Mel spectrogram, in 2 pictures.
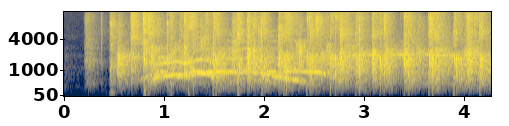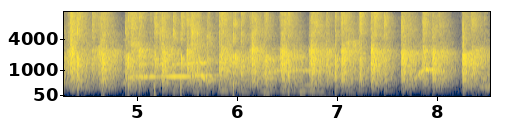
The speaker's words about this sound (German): Wir hatten vier Weine. Ab applaudiert mal, wie ihr es nacheinander fandet, welcher der beste war.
